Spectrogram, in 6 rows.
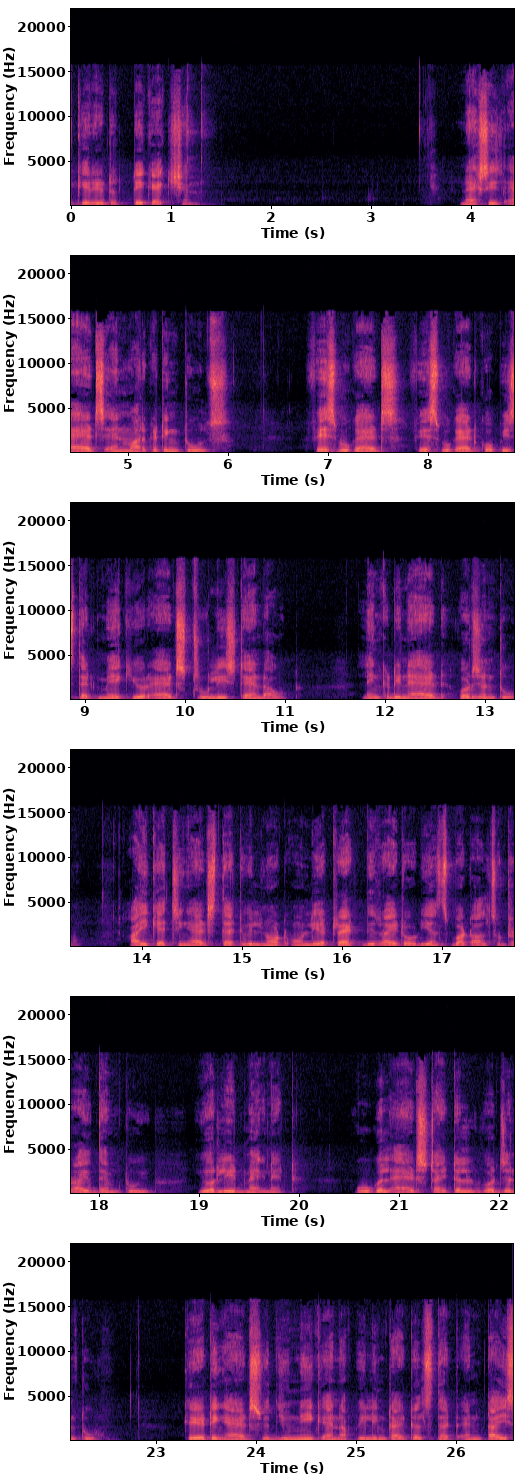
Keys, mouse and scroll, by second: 1.2 click, 2.5 scroll down 1.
